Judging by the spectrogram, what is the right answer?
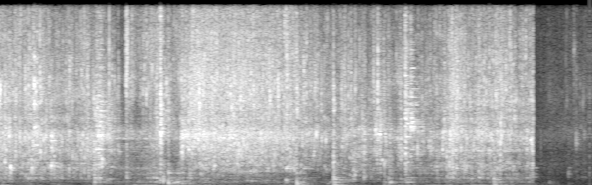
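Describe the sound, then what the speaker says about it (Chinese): Fish slices being rinsed under running tap water while cooking pickled cabbage fish, a steady rushing splash of water with handling noises, near and fairly loud, then cutting off near the end. "一直把鱼肉抓出盐液，然后洗干净，洗到清水"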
